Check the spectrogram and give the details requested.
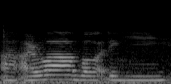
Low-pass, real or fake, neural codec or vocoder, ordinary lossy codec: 7.2 kHz; real; none; none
